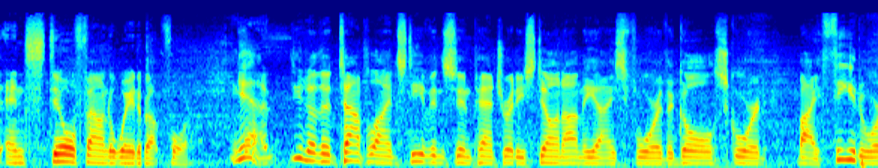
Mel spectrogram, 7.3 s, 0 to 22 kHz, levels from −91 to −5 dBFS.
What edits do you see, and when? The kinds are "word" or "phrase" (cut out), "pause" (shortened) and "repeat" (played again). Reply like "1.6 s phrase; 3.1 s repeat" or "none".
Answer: 1.2 s word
